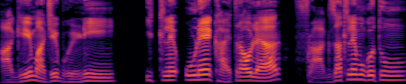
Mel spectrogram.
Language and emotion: Goan Konkani, fearful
